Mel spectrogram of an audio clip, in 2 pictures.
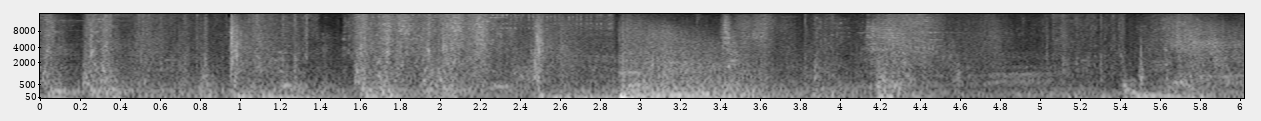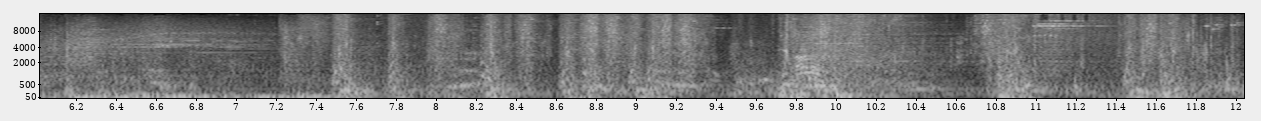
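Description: Swords clash and slash repeatedly in a fight.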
